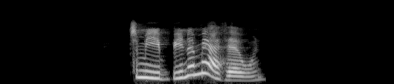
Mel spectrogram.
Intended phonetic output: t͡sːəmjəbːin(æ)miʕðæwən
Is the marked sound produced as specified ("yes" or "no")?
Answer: yes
